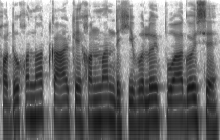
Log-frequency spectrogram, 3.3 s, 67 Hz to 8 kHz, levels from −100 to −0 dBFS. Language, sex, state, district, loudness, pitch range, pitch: Assamese, male, Assam, Sonitpur, -15 LUFS, 125-135 Hz, 130 Hz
